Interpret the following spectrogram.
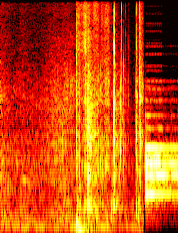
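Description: Handling noise of a knife and twisted sisal rope: quiet at first, then a quick run of scrapes and clicks about a second in. Piano background music starts abruptly near the end.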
